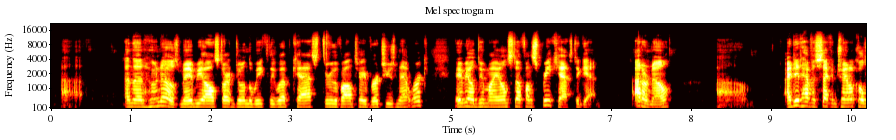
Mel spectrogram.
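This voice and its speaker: A man with an American accent speaks at a very fast pace. His pitch is fairly high. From Texas. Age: 20s. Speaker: political podcast host; political webcast host. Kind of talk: casual monologue. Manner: hesitant fillers. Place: home room. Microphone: webcam.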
